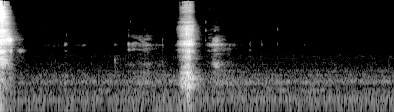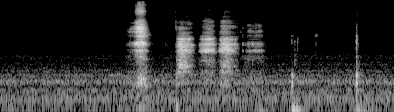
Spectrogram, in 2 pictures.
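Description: Two brief, sharp bursts of expelled air with soft breathing and sniffs between, in a quiet room; consistent with sneezes.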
